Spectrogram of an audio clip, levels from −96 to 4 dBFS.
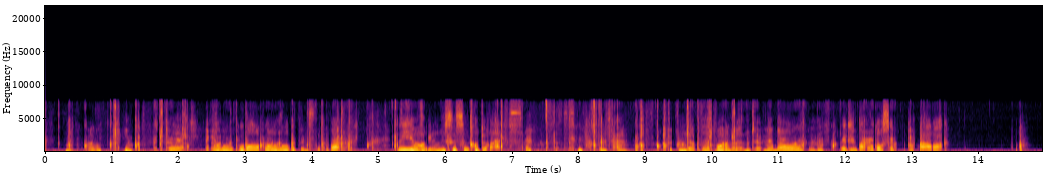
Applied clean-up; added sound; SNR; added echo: neural diffusion model UNIVERSE++.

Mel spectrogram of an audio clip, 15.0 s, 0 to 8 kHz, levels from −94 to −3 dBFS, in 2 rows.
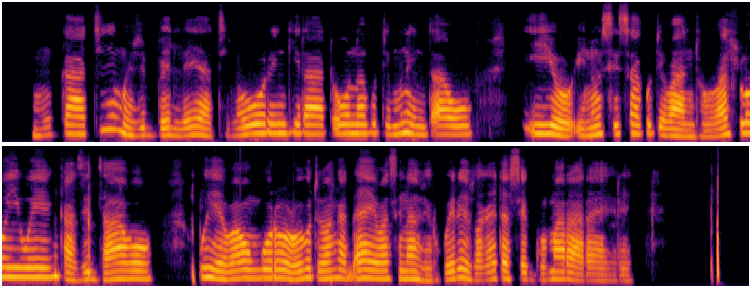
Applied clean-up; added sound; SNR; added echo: none; none; none; none.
